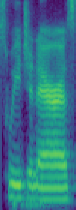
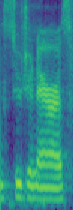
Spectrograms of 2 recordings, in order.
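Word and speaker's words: sui generis: know um uh sujaneris i know it's supposed to be pronounced sweet generous but i've been saying suggenerous forever and i'm just like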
